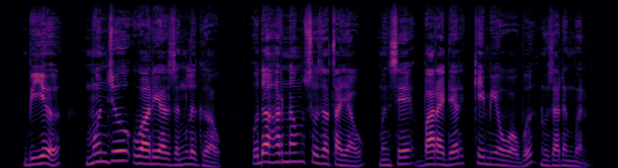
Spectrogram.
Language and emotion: Bodo, neutral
